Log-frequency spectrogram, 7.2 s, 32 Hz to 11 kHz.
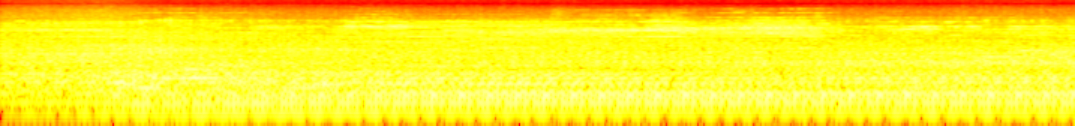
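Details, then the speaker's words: Volvo VNL truck with D13 diesel, first start after sitting four months following a deer collision: loud steady idle with a windy hiss that swells whenever the engine surges, air escaping where a seal is missing after earlier repair work. "no here is where it's coming from so there's a seal right there comes with a seal there's a seal missing from there after the guys replace doing what they're doing there's a seal that is missing"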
